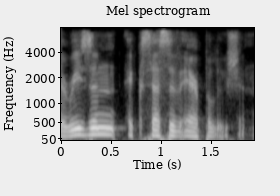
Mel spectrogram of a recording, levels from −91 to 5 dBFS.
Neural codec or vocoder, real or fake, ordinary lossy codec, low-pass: none; real; MP3, 48 kbps; 7.2 kHz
